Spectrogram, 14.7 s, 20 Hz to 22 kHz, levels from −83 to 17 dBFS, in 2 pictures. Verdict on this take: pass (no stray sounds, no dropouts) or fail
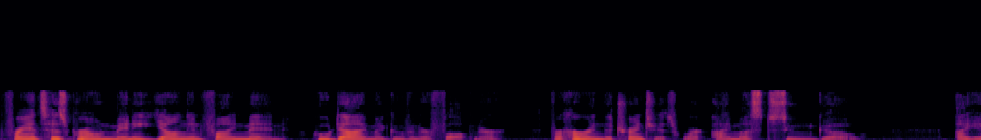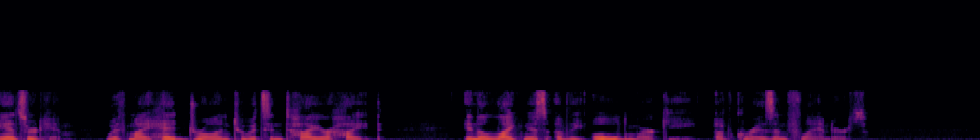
pass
